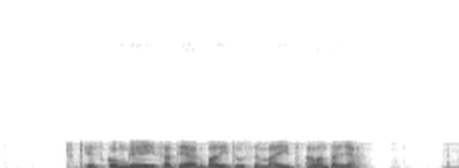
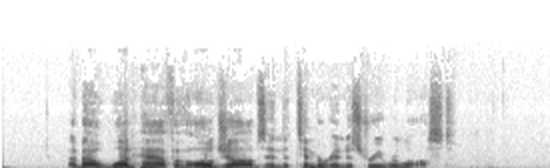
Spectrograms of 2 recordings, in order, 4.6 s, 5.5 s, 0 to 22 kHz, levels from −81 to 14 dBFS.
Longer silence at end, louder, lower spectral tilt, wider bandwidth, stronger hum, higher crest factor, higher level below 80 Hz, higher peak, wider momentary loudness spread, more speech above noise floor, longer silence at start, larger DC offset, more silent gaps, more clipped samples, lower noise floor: second, 0 s vs 1 s; second, -24 LUFS vs -16 LUFS; first, -11.5 dB/octave vs -5.5 dB/octave; second, 3.7 kHz vs 13.5 kHz; neither; about the same, 14 dB vs 16 dB; about the same, -56 dBFS vs -52 dBFS; second, -10 dBFS vs 0 dBFS; second, 9 LU vs 12 LU; first, 55 dB vs 41 dB; first, 0.7 s vs 0.05 s; neither; neither; neither; first, -79 dBFS vs -56 dBFS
